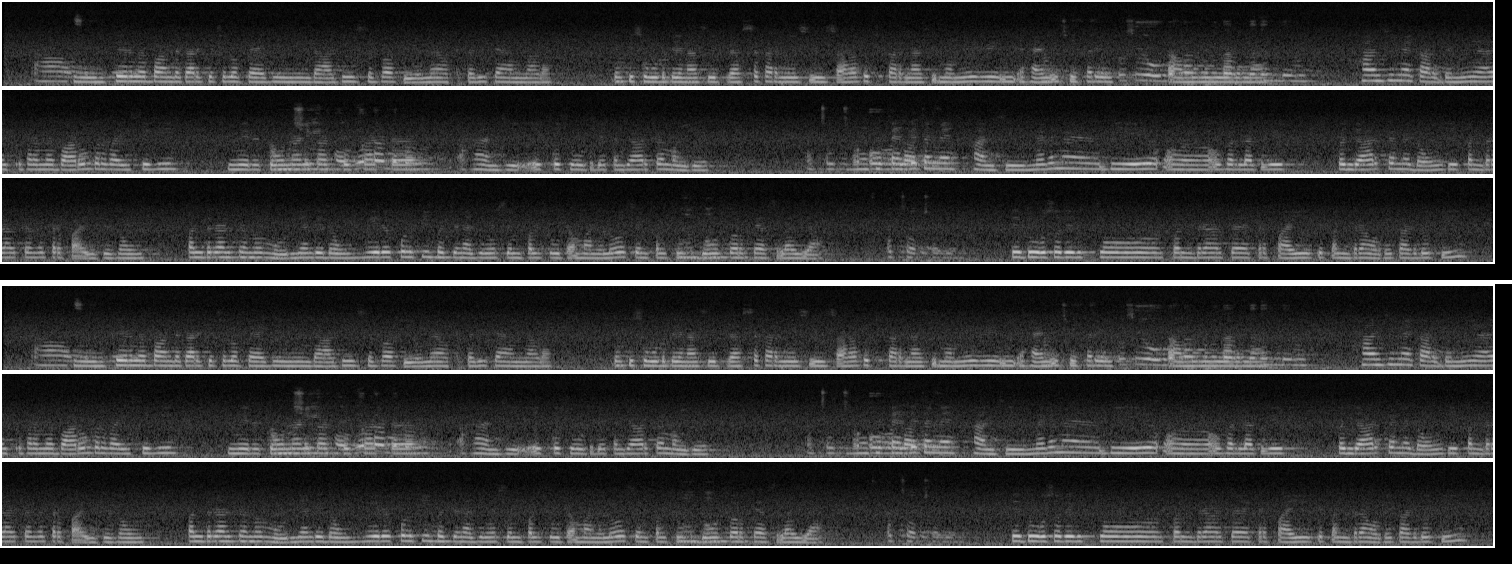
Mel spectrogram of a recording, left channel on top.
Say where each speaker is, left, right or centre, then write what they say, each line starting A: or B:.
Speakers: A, on the left; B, on the left.
A: ਹਾਂ
B: ਤੇ
A: ਸਹੀ ਗੱਲ
B: ਫੇਰ ਮੈਂ
A: ਆ
B: ਬੰਦ ਕਰਕੇ ਚਲੋ ਪੈ ਗਈ ਨੀਂਦ ਆ ਗਈ, ਸੁਬਹ ਫੇਰ ਮੈਂ ਉੱਠ ਖੜੀ ਟੈਮ ਨਾਲ। ਅਹ ਕਿਉਂਕਿ
A: ਹਮ
B: ਸੂਟ
A: ਹਮ
B: ਦੇਨਾ ਸੀ, ਪ੍ਰੈੱਸ ਕਰਨੀ ਸੀ, ਸਾਰਾ ਕੁਛ ਕਰਨਾ ਸੀ। ਮੰਮੀ ਵੀ ਹੈ ਨੀ
A: ਅੱਛਾ
B: ਸੀ
A: ਅੱਛਾ
B: ਘਰੇ।
A: ਤੁਸੀਂ ਓਵਰਲਾਕ
B: ਕੰਮ ਨਬੇੜਨਾ
A: ਵੀ ਕਰਕੇ ਦਿੰਦੇ ਹੋ
B: ਹਾਂਜੀ ਮੈਂ ਕਰ ਦੇਨੀ ਆਂ, ਇੱਕ ਪਰ ਮੈਂ ਬਾਹਰੋਂ ਕਰਵਾਈ ਸੀਗੀ। ਮੇਰੇ ਤੋ ੳਨਾ
A: ਮਸ਼ੀਨ
B: ਨੇ ਘੱਟ
A: ਹੈਗੀ
B: ਤੋ
A: ਆ
B: ਘੱਟ
A: ਤੁਹਾਡੇ ਕੋਲ
B: ਹਾਂਜੀ ਇੱਕ ਸੂਟ ਦੇ ਪੰਜਾਹ ਰੁਪਏ ਮੰਗੇ।
A: ਅੱਛਾ ਅੱਛਾ
B: ਮੈਂ ਕਿਹਾ
A: ਓਵਰਲਾਕ
B: ਪੈਲੇ ਤਾਂ
A: ਦੇ
B: ਮੈਂ ਹਾਂਜੀ ਮੈਂ ਕਿਹਾ ਮੈਂ ਵੀ ਇਹ ਓਵਰਲੱਗ ਵੀ ਪੰਜਾਹ ਰੁਪਏ ਮੈਂ ਦਊਂਗੀ ਪੰਦਰਾਂ ਰੁਪਏ ਮੈਂ ਤਰਪਾਈ ਦੇ ਦਊ ਪੰਦਰਾਂ
A: ਹਮ
B: ਰੁਪਏ
A: ਹਮ
B: ਮੈਂ ਮੋਹਰੀਆਂ
A: ਹਮ
B: ਦੇ ਦਊ, ਮੇਰੇ ਕੋਲ ਕੀ
A: ਹਮ
B: ਬਚਨਾ ਜਿਵੇਂ ਸਿੰਪਲ ਸੂਟ ਆ ਮੰਨ ਲਓ ਸਿੰਪਲ ਸਿੰਪਲ ਸੂਟ
A: ਹਮ
B: ਦੋ
A: ਹਮ
B: ਸੌ
A: ਹਮ
B: ਰੁਪਏਆ
A: ਹਮ
B: ਸਲਾਈ ਆ।
A: ਅੱਛਾ ਅੱਛਾ ਜੀ
B: ਤੇ ਦੋ ਸੌ ਦੇ ਵਿੱਚੋਂ ਪੰਦਰਾਂ ਰੁਪਏ ਤਰਪਾਈ ਤੇ ਪੰਦਰਾਂ ੳਹਦੇ ਕੱਢ ਦੳ, ਤੀਹ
